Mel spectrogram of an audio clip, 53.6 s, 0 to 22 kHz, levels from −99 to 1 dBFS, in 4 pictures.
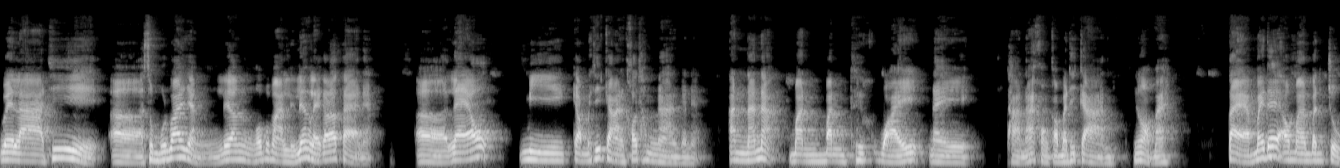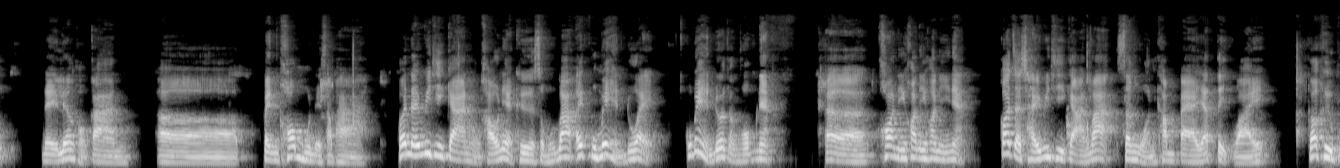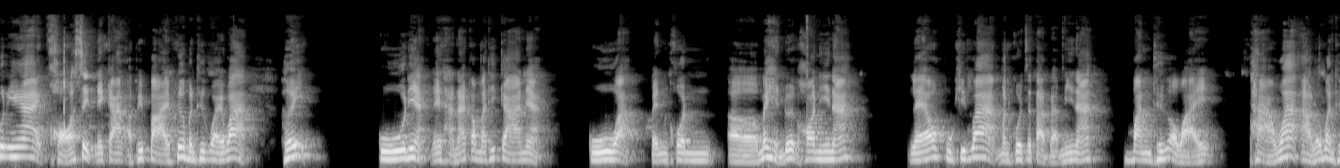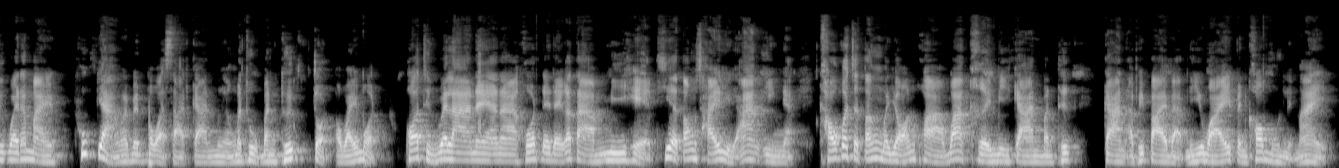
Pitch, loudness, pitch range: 135 Hz, -17 LUFS, 115-155 Hz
